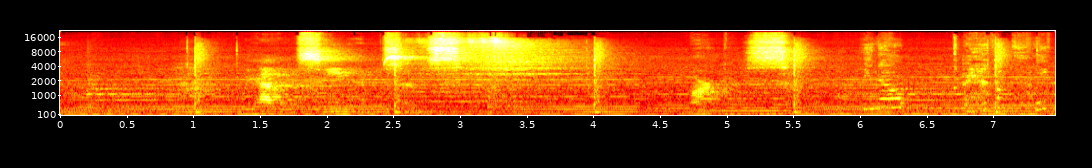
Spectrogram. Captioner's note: sighs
